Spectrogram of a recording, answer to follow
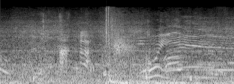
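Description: Three sharp smacks in quick succession, the last and loudest just after a second in: a woman's hand striking a man, amid shouting voices.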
